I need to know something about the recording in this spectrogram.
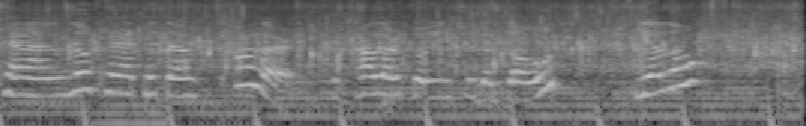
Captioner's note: frying oil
